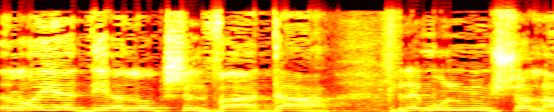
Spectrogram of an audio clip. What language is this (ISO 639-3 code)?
heb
